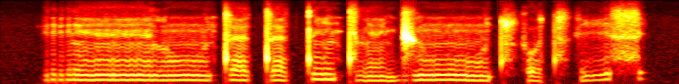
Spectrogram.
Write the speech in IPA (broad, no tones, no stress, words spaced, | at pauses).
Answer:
rʲẽːlũːtɛtɛ tĩtʲlẽ d͡ʒũːt͡sʼʊt͡sʼis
